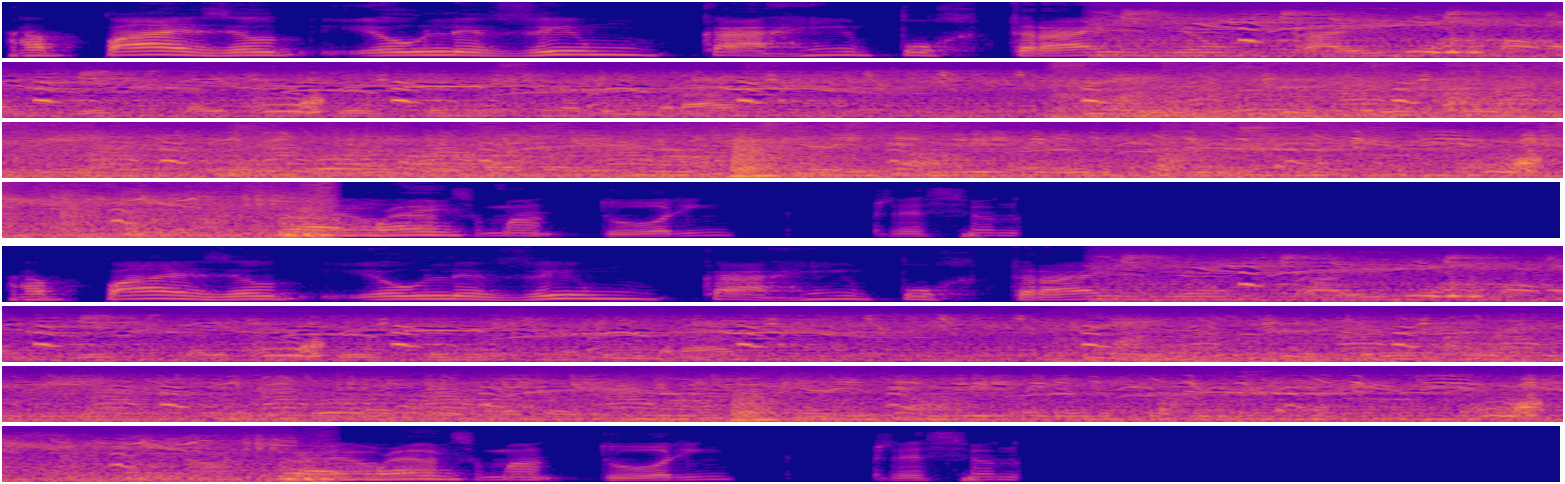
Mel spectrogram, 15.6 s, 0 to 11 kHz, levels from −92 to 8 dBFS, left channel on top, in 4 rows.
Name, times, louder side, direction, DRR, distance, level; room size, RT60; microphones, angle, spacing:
voice 1, 0.0-5.9 6.7-8.2 8.7-9.3 9.8-11.2 11.4-12.9, left 3 dB, 40° left, 1.1 m, -34 dB
sound 1, 2.7-12.5, left 2 dB, 10° left, 0.9 m, -28 dB
sound 2, 6.5-12.6, left 4 dB, 80° left, 0.7 m, -28 dB
voice 2, 9.6-10.0 11.7-13.5 13.9-14.3, right 1 dB, 10° right, 1.3 m, -42 dB
head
